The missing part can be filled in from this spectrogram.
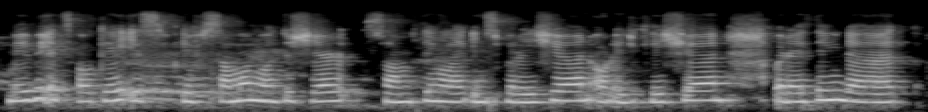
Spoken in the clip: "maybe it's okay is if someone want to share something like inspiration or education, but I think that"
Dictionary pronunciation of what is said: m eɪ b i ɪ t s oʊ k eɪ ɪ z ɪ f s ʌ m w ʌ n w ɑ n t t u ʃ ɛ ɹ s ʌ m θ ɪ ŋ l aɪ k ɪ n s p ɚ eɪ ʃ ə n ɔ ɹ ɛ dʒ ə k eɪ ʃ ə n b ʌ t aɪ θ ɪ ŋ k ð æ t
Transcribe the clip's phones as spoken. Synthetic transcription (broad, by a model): m eɪ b i ɪ t s oʊ k eɪ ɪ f ɪ f s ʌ m w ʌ n w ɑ n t t u ʃ ɛ ɹ s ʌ m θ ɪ ŋ l aɪ k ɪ n s p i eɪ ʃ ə n ɔ ɹ ɛ dʒ ə k eɪ ʃ ə n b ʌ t aɪ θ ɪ ŋ k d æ t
